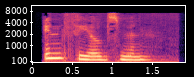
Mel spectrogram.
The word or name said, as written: infieldsman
